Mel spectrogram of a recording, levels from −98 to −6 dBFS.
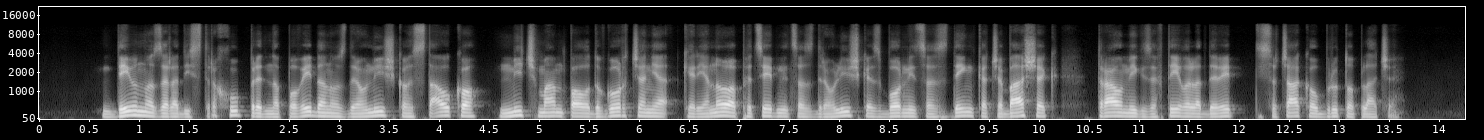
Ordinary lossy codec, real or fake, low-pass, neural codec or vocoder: none; fake; none; codec, 24 kHz, 0.9 kbps, WavTokenizer, large speech release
